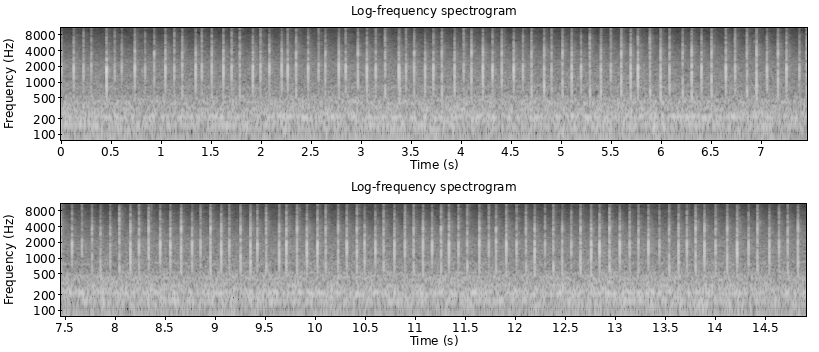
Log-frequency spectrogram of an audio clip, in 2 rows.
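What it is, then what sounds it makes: Plastic laptop keyboard. Long stiletto nails tap quickly across a black plastic laptop keyboard with the Windows key visible, a hollow device. A dense, steady stream of short, bright clicks with a hollow tone around 1.7 kHz continues throughout. A faint low hum sits underneath.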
